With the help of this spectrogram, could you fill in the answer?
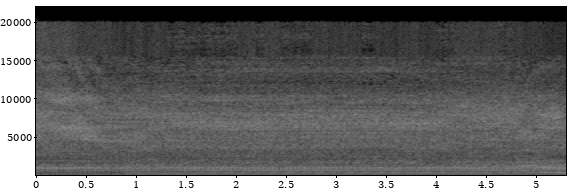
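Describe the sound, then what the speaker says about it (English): Pneumatic suction at about 30 psi drawing material into a Hyrel 3D printer cartridge reservoir, a steady loud hissing, whirring air noise that runs continuously and close, with no speech. "you can start to hear it and see the suction pulling up the material into"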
